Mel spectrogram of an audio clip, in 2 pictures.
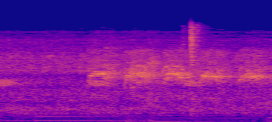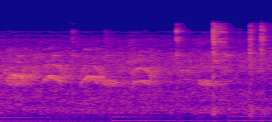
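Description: A bird calling in a run of short calls, about three a second, from about a second in until past the middle. A few sharp clicks come near the end.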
